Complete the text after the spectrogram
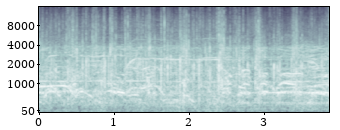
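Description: A large crowd sings and chants outdoors.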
